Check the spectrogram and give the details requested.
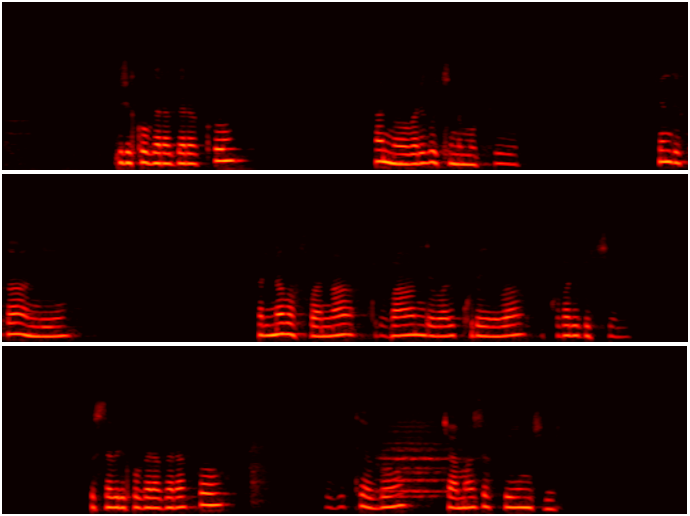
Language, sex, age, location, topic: Kinyarwanda, female, 25-35, Musanze, government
